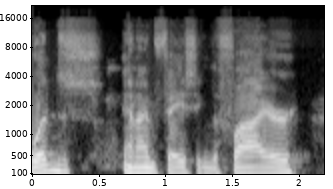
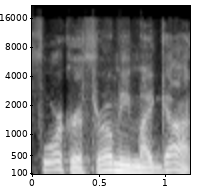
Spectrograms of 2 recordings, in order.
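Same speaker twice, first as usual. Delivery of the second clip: ordinary talk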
